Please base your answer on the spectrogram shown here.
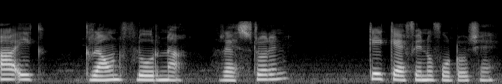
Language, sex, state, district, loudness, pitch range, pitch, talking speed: Gujarati, female, Gujarat, Valsad, -15 LUFS, 200-225 Hz, 205 Hz, 130 wpm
